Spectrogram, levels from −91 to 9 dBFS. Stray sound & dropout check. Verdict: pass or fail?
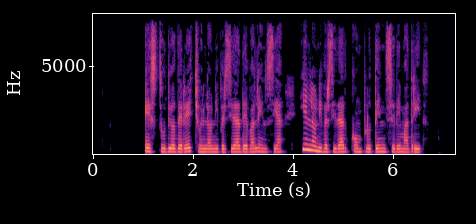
pass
